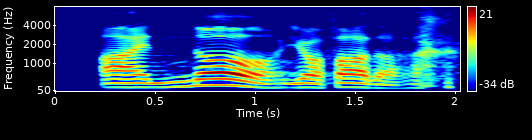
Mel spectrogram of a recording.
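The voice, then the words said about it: Imitates Rafiki's accent. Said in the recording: “I may mess up the accent”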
